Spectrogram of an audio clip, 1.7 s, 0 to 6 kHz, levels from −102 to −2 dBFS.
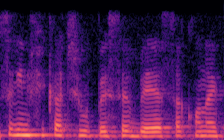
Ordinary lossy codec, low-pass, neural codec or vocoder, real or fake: none; 5.4 kHz; none; real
